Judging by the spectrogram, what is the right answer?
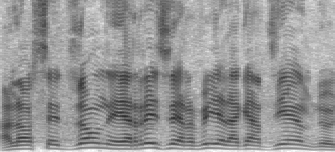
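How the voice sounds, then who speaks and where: A man calls out in a raised, projected voice at a high pitch. His tone is bright and sharp, and his pace fairly slow. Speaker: sports commentator. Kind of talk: live commentary. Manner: halting, many repetitions.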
